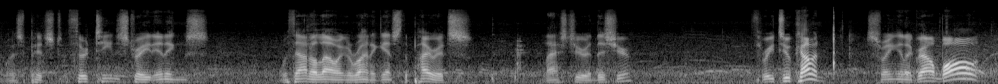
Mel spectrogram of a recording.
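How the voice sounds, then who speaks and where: Male baseball radio announcer, mid-pitched play-by-play commentary, clear outdoor stadium noise behind. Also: animated, unhurried. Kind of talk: live radio sports commentary.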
